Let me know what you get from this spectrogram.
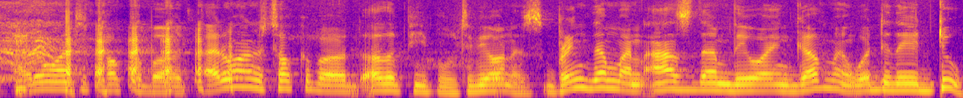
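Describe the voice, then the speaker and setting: Very fast delivery with hardly any pauses, against noticeable background noise. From Nigeria. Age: 60s. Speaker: professor. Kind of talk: TV interview. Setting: studio. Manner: animated.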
